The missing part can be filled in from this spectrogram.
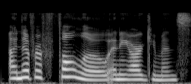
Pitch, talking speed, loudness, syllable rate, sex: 250 Hz, 155 wpm, -15 LUFS, 5.8 syllables/s, female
